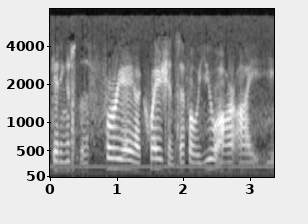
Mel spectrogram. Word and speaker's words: Fourier: And just as we've been talking about getting into the Fourier equations, F-O-U-R-I-E-R, and I believe it's pronounced Fourier.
